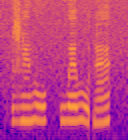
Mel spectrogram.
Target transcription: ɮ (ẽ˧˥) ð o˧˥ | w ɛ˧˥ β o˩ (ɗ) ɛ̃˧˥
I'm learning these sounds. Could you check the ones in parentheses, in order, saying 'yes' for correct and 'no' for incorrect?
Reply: yes, yes

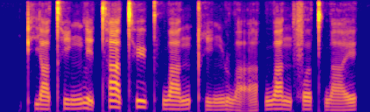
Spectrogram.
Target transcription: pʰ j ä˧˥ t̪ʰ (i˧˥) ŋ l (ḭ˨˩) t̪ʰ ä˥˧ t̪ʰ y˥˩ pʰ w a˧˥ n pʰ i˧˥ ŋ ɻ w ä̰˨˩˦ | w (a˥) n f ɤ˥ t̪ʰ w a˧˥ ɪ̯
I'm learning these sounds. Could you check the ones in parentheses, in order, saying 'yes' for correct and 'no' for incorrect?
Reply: yes, yes, no

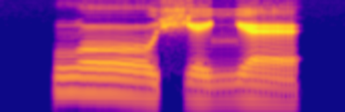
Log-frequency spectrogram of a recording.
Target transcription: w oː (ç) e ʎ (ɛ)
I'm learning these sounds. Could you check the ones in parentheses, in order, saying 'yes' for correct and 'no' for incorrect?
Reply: yes, yes

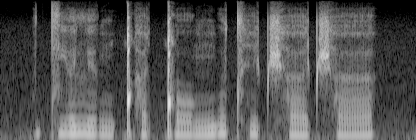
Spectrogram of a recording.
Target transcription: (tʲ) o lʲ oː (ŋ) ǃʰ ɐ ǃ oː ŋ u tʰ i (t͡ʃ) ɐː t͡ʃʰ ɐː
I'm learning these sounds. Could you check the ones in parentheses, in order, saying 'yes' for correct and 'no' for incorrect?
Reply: yes, yes, no

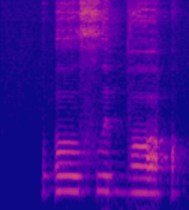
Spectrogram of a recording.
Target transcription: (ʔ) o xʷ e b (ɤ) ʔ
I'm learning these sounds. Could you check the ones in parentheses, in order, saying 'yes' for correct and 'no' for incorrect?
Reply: yes, no

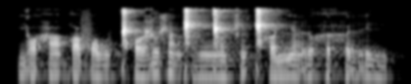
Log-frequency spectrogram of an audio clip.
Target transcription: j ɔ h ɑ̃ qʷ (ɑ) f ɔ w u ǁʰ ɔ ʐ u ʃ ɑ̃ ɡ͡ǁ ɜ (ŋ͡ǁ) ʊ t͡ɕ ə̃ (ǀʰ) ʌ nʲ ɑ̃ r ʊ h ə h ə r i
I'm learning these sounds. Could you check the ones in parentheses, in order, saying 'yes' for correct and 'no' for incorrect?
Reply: yes, yes, no

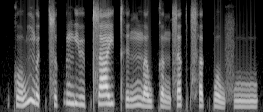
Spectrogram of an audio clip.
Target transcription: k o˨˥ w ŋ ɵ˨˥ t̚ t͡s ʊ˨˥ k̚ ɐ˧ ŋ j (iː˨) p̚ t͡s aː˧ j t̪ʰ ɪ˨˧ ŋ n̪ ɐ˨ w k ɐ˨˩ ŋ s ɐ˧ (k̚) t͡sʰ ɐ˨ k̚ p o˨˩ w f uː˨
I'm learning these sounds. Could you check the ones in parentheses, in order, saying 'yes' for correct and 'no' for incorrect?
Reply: no, yes

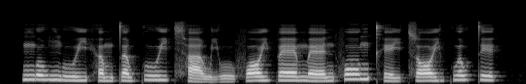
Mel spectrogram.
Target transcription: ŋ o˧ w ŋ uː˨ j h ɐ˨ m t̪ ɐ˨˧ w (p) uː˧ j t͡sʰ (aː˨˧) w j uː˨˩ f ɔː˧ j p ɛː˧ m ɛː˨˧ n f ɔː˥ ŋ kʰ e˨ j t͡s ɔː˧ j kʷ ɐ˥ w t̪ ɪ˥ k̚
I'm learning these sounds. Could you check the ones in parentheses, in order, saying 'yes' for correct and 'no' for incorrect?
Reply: no, no

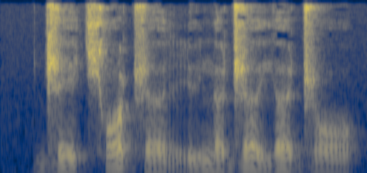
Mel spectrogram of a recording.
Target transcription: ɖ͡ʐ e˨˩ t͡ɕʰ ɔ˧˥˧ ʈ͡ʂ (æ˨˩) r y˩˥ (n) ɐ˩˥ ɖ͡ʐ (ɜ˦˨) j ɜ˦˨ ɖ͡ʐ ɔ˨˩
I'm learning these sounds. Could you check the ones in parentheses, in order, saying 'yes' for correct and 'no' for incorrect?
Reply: no, yes, yes

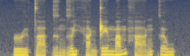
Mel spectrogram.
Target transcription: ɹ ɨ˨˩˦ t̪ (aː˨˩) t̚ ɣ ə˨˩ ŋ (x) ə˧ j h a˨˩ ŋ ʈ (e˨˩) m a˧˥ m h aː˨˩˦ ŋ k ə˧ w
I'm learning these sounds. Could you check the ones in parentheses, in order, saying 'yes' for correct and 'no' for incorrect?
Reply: yes, no, no

